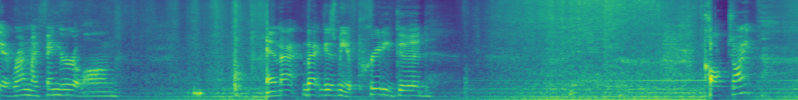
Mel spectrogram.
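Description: A cloth rubs against a wall.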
